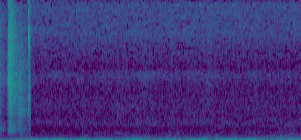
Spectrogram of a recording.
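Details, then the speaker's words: Ceiling fan with an odd number of blades, balanced with a penny on the blade opposite and painter's tape, running on high: soft steady hum, no wobble and no shaft creaking from above; balancing fixed it. "I don't see any movement. I don't even see these moving. And that's on high. I don't hear the shaft creaking up top. So I think we nailed it."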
